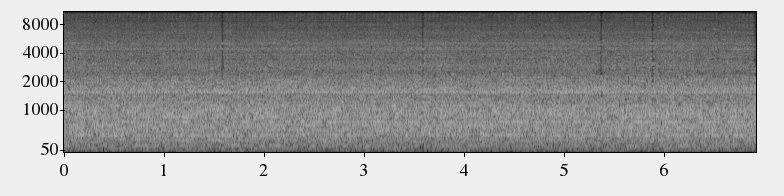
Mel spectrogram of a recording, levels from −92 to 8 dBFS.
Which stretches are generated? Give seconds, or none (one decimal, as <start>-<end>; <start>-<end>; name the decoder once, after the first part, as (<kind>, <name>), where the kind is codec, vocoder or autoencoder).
0.8-3.6 (vocoder, BigVGAN v2)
